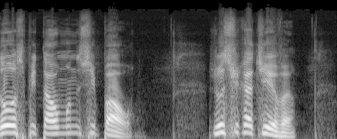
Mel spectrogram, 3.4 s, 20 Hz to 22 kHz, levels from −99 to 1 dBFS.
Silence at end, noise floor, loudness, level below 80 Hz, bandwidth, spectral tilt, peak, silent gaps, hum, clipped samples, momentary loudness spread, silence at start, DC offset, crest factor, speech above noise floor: 0.4 s; -47 dBFS; -13 LUFS; -38 dBFS; 14.5 kHz; -6 dB/octave; 0 dBFS; none; none; under 0.1%; 10 LU; 0 s; under 0.1%; 12 dB; 35 dB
